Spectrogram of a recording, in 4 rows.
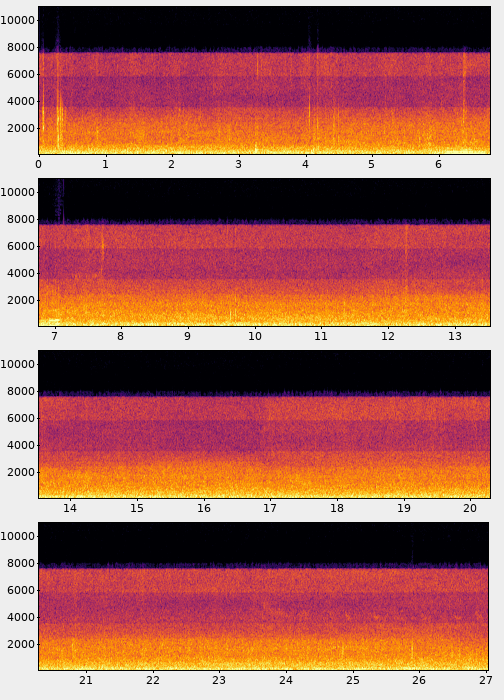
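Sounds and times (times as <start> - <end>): flooded river rushing: 5.0 - 10.0.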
